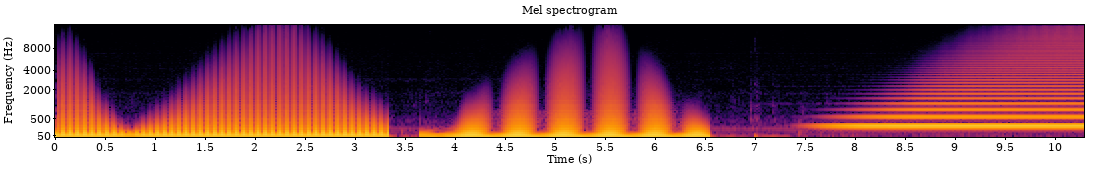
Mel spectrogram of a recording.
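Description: A Moog Minimoog's low-pass ladder filter being swept by hand on sustained notes. Two low notes each go from dark to bright and back to dark as the cutoff is opened and closed. After a brief gap, a higher note fades in and slowly grows brighter as the cutoff is raised again.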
